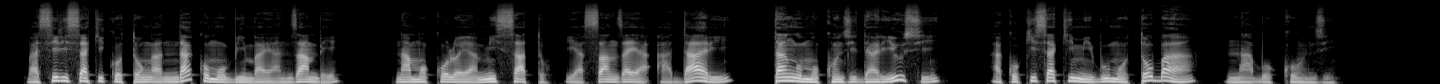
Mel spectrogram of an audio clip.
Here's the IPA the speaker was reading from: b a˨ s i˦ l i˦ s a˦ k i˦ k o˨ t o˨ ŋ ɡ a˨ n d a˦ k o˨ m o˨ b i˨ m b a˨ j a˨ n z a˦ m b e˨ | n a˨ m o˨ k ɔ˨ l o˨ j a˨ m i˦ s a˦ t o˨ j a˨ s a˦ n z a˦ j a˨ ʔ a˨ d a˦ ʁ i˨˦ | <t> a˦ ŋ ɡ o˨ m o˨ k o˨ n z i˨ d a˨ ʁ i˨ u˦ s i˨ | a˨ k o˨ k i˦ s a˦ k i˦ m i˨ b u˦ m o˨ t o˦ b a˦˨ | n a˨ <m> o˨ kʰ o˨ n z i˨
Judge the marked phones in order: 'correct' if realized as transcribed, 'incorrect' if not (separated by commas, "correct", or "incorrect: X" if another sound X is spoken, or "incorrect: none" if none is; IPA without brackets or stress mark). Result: correct, incorrect: b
